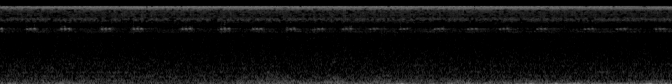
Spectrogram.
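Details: Summertime countryside crickets near a golden wheat field, rapid evenly spaced high chirps running throughout, layered over a constant high buzz and a low wind murmur.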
